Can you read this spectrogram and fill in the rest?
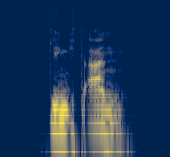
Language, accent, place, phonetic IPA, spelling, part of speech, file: German, Germany, Berlin, [ɡɪŋt ˈan], gingt an, verb, De-gingt an.ogg
- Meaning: second-person plural preterite of angehen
